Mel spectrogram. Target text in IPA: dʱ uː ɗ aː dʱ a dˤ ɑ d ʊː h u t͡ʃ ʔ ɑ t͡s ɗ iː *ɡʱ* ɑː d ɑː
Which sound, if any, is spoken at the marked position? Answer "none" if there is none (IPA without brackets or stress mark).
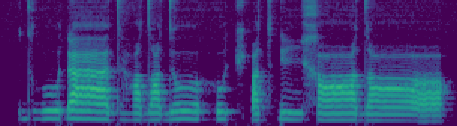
x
